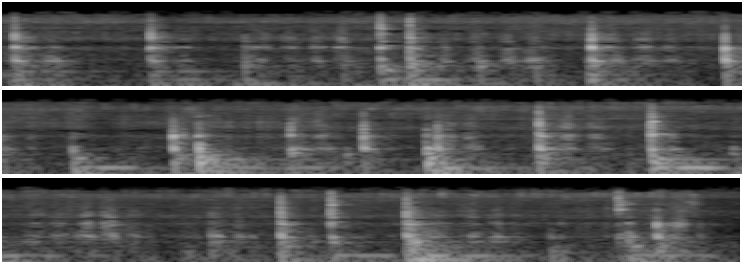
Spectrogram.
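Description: Prawns, chorizo and bacon fry in a pan while a wooden spoon stirs and breaks them apart, giving a close, steady sizzle punctuated by frequent sharp scraping knocks at an irregular rhythm, with no voices.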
